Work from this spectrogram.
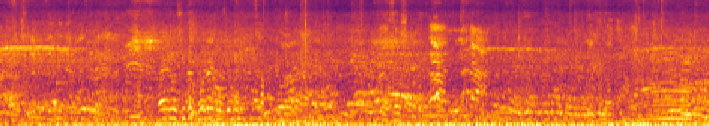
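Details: Cattle at the Kodalia cattle market in Jessore, bought for Qurbani; a low, drawn-out moo rises from a busy crowd, with steady chatter, bargaining voices and a low background rumble throughout.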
